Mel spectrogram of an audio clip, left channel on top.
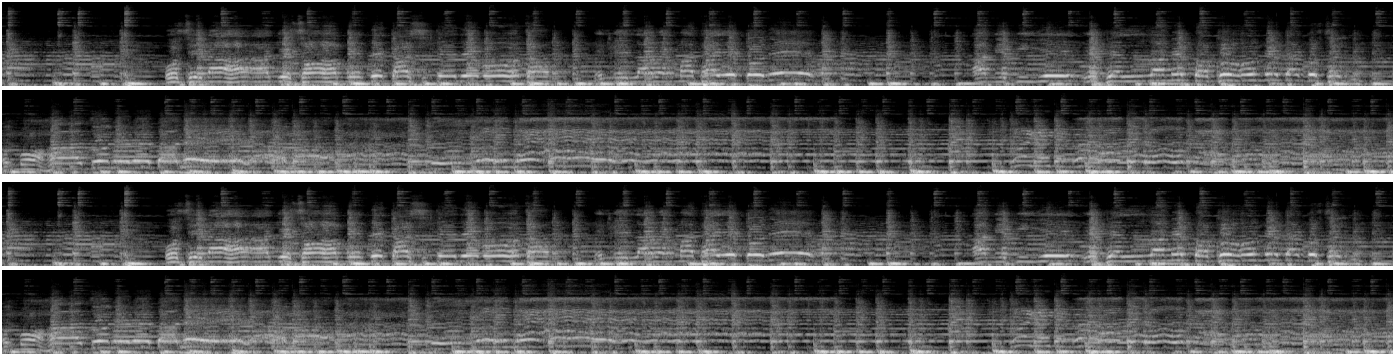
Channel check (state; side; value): identical; both; correlation 1.00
